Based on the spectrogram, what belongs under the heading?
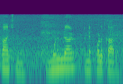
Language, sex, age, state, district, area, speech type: Gujarati, male, 18-30, Gujarat, Junagadh, urban, spontaneous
